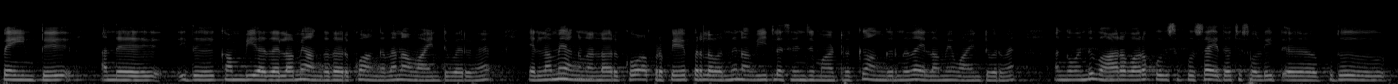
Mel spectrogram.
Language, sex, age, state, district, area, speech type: Tamil, female, 18-30, Tamil Nadu, Tiruppur, rural, spontaneous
